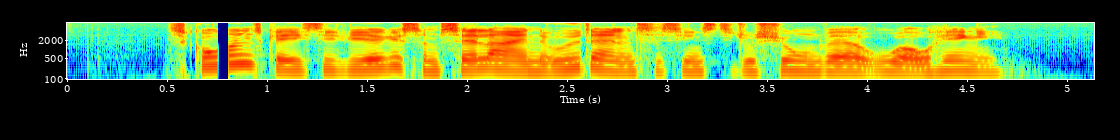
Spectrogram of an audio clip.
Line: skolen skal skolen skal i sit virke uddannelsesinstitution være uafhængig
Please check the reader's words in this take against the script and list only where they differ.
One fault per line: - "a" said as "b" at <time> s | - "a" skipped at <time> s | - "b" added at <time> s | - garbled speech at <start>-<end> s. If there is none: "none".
- "skolen skal" skipped at 1.1 s
- "som selvejende" added at 1.7 s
